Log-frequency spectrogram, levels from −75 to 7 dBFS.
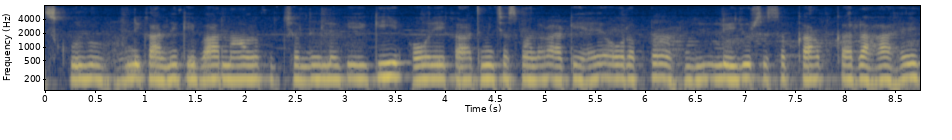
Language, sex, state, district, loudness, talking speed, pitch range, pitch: Hindi, female, Uttar Pradesh, Muzaffarnagar, -18 LUFS, 160 wpm, 200-205 Hz, 205 Hz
